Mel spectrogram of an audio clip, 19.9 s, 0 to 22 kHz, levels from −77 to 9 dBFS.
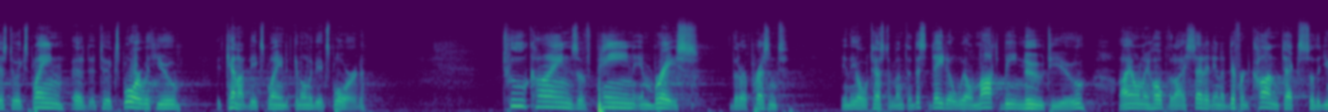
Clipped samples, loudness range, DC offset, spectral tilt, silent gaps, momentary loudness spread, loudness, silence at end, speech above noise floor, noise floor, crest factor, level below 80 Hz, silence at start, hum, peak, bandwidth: under 0.1%; 7 LU; under 0.1%; -5.5 dB/octave; none; 11 LU; -24 LUFS; 0 s; 39 dB; -62 dBFS; 22 dB; -42 dBFS; 0 s; none; -2 dBFS; 19 kHz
